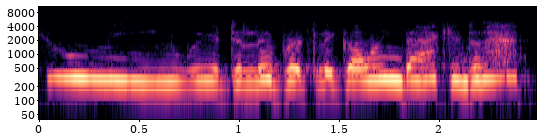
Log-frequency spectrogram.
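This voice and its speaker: Frightened, husky mother in old radio drama. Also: high-pitched, fast talker. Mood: afraid, pleading. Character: frightened, anguished mother haunted by evil. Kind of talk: 1940s radio drama acting. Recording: muffled old radio recording.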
